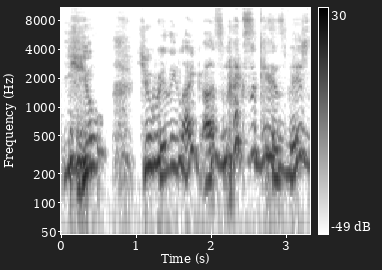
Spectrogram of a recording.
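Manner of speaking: high-pitched incredulous teasing; amused disbelief. Retold or imitated. Teasing date about his dog's name, high-pitched disbelief. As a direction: laugh into a high, astonished jab.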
